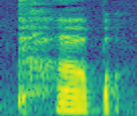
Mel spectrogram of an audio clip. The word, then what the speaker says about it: kappa: the y cell now the next letter is kappa kappa if you think of cops and copper even though there is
